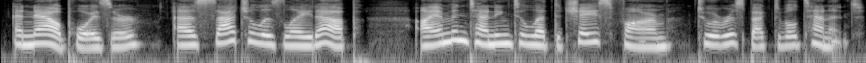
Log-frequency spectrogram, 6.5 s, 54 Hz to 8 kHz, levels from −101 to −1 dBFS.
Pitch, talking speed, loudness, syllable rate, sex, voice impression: 235 Hz, 185 wpm, -18 LUFS, 5.2 syllables/s, female, very feminine, slightly young, very adult-like, slightly thin, slightly tensed, slightly weak, slightly bright, soft, very clear, fluent, cute, intellectual, very refreshing, sincere, calm, very friendly, very reassuring, unique, very elegant, slightly wild, very sweet, lively, kind, slightly intense, sharp, light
